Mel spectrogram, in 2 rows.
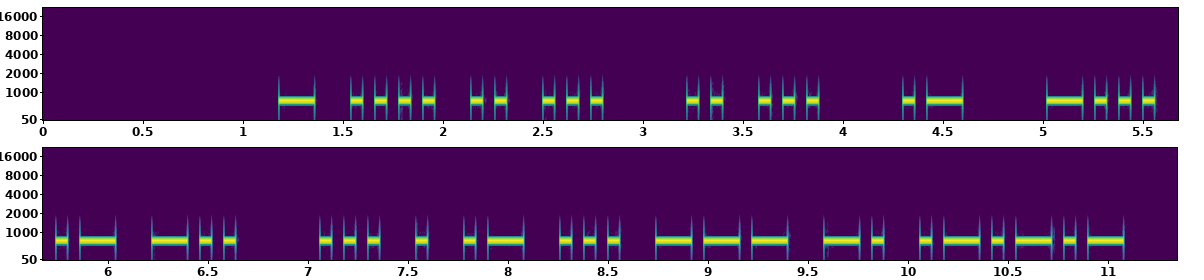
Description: Morse code, heard as a keyed tone, about 20 wpm, 700 Hz. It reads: THIS IS A BAD SEASON.
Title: Sentences from Top 1400 Words 20wpm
